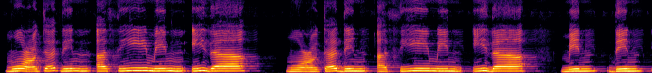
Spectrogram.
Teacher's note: یعنی آپ نون کی آواز کو بڑا کلیئر پڑھ رہے ہیں لیکن ہننا بھی نہیں کرنا، رکنا نہیں ہے یہاں پر۔ · یعنی تنوین کی آواز کو بڑا کلیئر کر کے پڑھنا ہے، جس میں کہ نون کی آواز بھی واضح ہوگی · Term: اظہار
